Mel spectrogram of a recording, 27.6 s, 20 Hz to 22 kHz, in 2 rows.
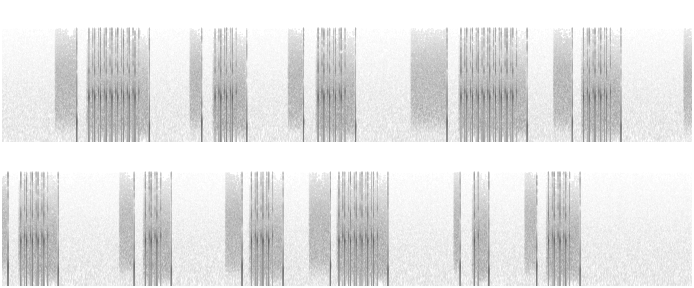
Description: Pulse dialling, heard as a rotary dial, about 9 pulses a second. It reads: 9 4 5 0 5 5 3 4 7 1 4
